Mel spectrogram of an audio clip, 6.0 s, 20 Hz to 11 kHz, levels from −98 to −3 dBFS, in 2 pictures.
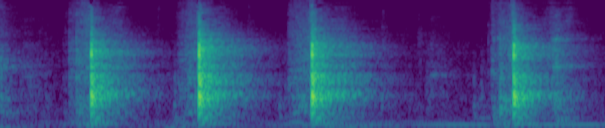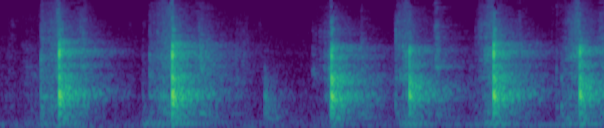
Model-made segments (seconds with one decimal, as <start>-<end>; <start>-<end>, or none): none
